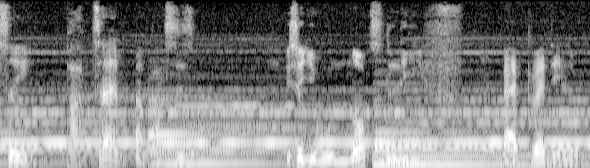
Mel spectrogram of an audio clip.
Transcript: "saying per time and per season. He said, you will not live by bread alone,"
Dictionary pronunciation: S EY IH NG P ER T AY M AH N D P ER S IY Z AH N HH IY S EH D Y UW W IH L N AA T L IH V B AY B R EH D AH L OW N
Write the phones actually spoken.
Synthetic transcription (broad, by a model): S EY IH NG P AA T AY M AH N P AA S IY Z AH N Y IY S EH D Y UW W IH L N AA T L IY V B AY B R EH D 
